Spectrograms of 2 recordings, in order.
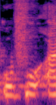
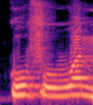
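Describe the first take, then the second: First: The middle consonant is a glottal stop. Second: The middle consonant is a w sound. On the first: The speaker calls it wrong. "कुफुअन नहीं है" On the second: The speaker calls it right. "कुफुवन है"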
